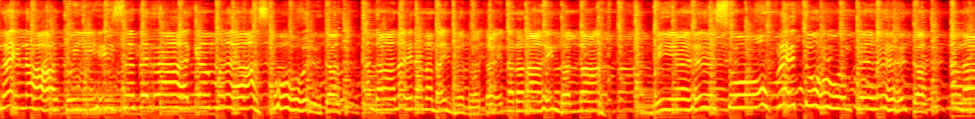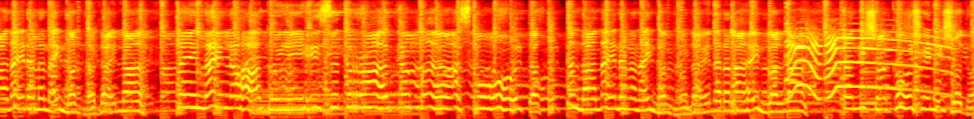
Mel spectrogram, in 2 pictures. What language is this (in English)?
Romanian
